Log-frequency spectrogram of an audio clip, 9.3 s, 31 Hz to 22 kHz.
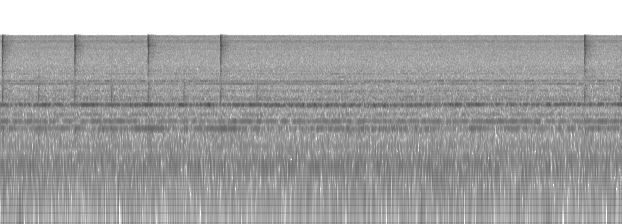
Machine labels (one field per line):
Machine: valve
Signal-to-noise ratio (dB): -6 dB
